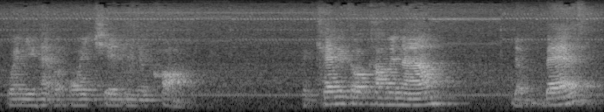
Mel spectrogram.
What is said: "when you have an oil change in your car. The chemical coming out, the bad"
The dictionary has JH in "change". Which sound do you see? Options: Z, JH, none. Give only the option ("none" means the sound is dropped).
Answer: none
